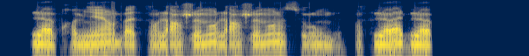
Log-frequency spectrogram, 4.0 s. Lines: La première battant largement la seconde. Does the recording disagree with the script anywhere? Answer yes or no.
yes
